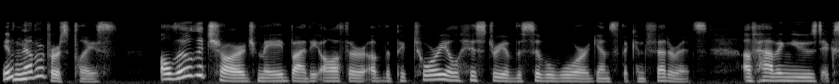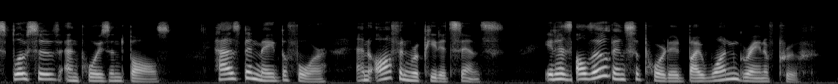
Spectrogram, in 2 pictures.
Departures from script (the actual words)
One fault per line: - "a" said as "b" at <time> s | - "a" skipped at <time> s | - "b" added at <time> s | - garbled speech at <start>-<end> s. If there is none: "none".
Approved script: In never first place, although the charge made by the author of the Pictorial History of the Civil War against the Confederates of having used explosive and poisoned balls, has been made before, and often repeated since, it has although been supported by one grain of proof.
none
